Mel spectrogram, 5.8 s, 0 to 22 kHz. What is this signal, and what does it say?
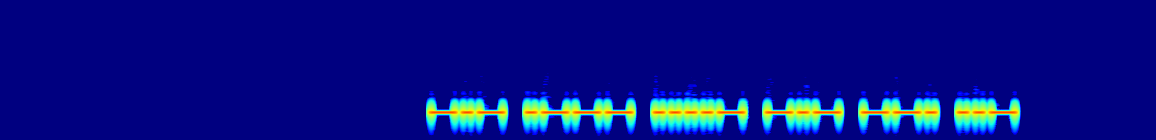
Morse code, heard as a keyed tone, about 30 wpm, 700 Hz. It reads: KJ4KGU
